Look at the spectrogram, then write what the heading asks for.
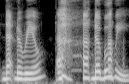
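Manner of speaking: imitated Vietnamese accent, drawing out the question; Vietnamese nail tech accent. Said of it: "accent, this character".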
